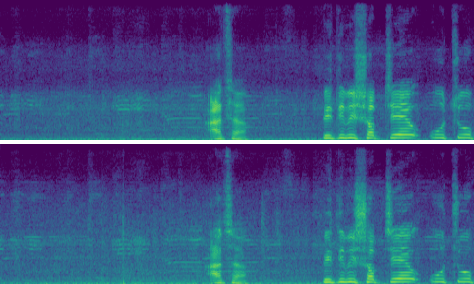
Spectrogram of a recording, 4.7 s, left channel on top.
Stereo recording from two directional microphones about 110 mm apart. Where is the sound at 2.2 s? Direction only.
30° left (ahead or behind).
